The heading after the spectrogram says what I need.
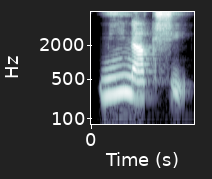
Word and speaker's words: মীনাক্ষী: তো মীনাক্ষী বানানটা সেটা মিন, আর আমার যেটা spelling that is প্রোনাউন্সিয়েশনটা different, that is মীনাক্ষী, একটু স্ট্রেস থাকে ডাবল ই বলে, তাই দীর্ঘই হয়, ঠিক আছে?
